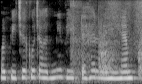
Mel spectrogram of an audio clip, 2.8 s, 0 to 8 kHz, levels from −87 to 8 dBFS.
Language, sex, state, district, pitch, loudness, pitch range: Hindi, female, Uttar Pradesh, Shamli, 230 Hz, -16 LUFS, 225-245 Hz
